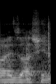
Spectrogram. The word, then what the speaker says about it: Zacian: And Zacian, I know, I like Zacian more, even though Zacian is the right way to say it.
